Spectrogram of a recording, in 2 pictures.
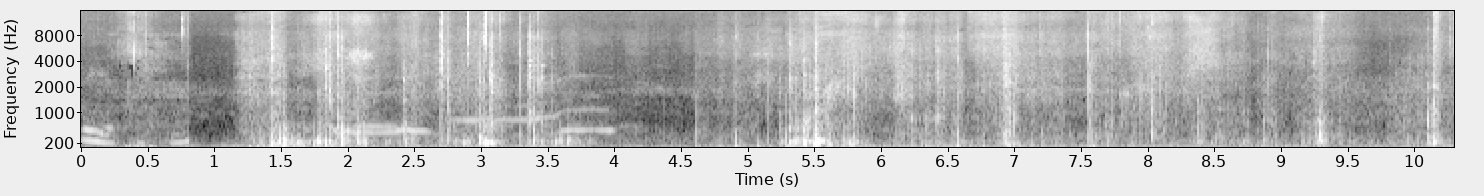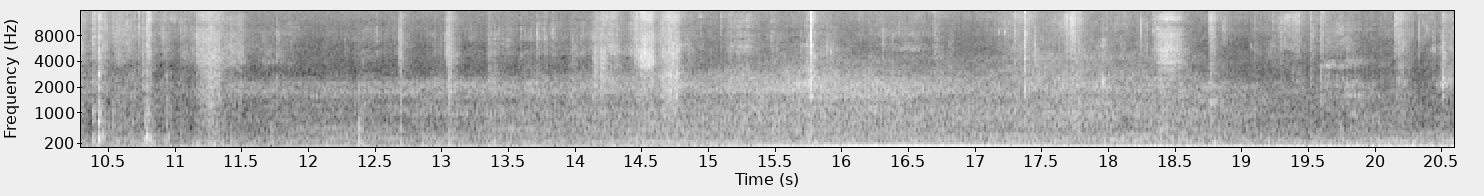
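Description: Tent cloth rustles and flaps as a woman handles it.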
